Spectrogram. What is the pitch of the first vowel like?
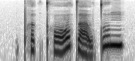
low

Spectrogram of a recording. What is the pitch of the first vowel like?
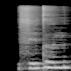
rising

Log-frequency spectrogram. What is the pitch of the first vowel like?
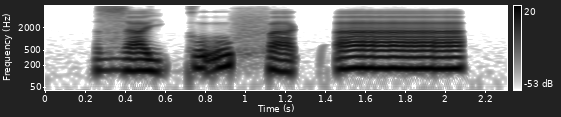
low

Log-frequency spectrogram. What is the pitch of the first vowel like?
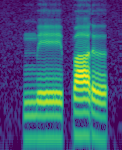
low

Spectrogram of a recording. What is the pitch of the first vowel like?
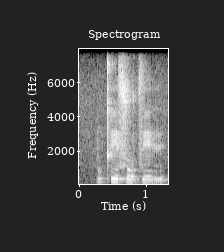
high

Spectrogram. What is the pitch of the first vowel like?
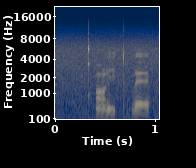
low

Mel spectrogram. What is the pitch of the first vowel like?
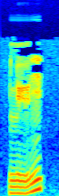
rising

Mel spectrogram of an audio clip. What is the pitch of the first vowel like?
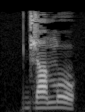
high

